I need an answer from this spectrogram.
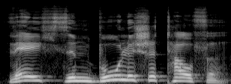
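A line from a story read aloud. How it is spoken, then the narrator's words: Called out. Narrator (German): rief der Propagokuk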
